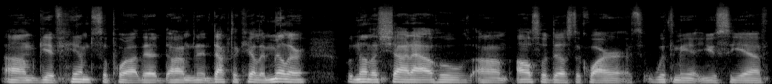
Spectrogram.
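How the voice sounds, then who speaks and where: A man co-hosting a casual podcast, playful and quick to laugh, who directs choirs. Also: fairly low pitch, little pitch movement, a little mellow. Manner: playful, laughs often, teasing. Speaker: podcast co-host. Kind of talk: casual chat.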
